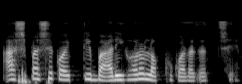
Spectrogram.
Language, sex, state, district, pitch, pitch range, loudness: Bengali, female, West Bengal, Alipurduar, 220 Hz, 200-235 Hz, -18 LUFS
